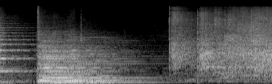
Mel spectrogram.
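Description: A cello and piano play a final ringing chord.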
